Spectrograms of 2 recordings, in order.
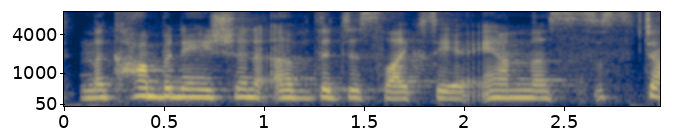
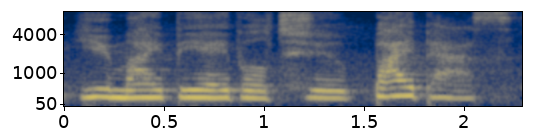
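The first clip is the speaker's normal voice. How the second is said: Marilyn Monroe voice. Shown as a demonstration. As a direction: slip into a hushed, airy screen-siren whisper. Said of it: "'Cause if you talk like this".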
